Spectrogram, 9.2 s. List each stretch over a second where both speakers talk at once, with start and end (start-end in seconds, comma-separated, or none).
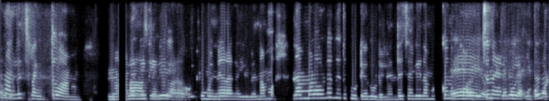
none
